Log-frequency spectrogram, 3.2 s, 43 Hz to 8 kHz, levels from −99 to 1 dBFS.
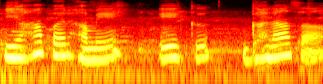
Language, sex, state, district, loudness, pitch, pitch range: Hindi, male, Madhya Pradesh, Dhar, -15 LUFS, 225 Hz, 215-255 Hz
